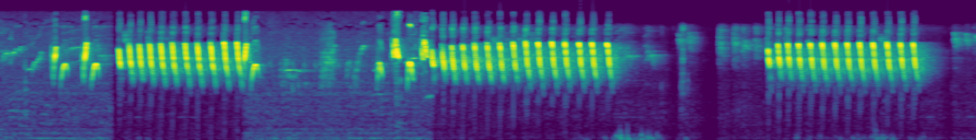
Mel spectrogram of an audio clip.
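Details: Caged bar-winged prinia (ciblek kristal) in a training recording for songbirds: three long, fast trills of high repeated downslurred notes, with brief chirps and a low thump between them.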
